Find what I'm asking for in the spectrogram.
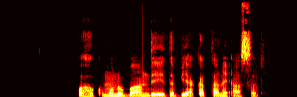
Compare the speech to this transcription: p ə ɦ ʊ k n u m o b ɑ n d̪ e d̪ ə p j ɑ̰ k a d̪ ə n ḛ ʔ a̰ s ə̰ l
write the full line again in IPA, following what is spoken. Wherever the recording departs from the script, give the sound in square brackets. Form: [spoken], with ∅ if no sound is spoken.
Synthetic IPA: p ə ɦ ʊ k [m] u [n] o b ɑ n d̪ e d̪ ə [b] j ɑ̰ k a [t̪] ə n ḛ ʔ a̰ s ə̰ l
